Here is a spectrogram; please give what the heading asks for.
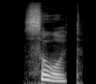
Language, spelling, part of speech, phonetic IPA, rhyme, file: Hungarian, szólt, verb, [ˈsoːlt], -oːlt, Hu-szólt.ogg
- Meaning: 1. third-person singular indicative past indefinite of szól 2. past participle of szól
